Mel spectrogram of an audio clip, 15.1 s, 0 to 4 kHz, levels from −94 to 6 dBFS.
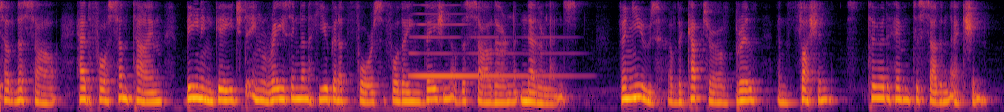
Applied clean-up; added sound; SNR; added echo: none; Wind instrument, woodwind instrument; 12 dB; reverberation time 0.4 s.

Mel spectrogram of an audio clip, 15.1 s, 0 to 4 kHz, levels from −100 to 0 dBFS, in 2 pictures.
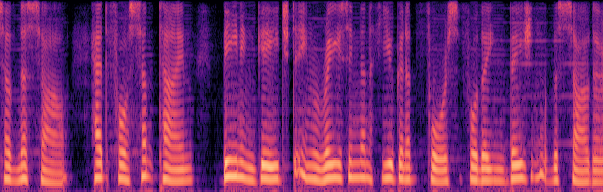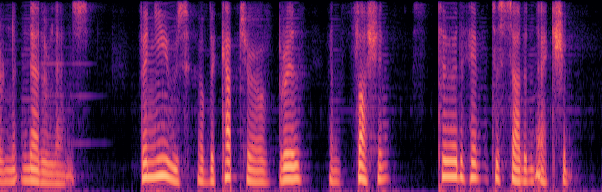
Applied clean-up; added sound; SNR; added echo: neural separator model SepFormer WHAMR!.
